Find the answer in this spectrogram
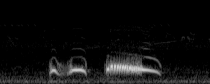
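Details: Spotted dove with a high voice giving one cooing phrase: a short note, a flatter held note, then a long rough coo falling in pitch, over a low background hum.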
